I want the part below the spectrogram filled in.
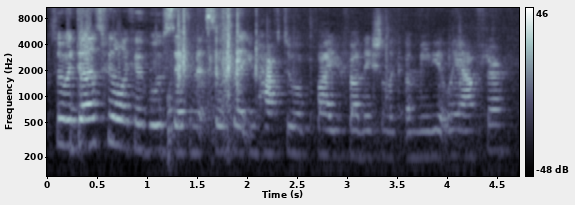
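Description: A woman's voice: on the high side, flat delivery, fast, over music. A young woman chatting casually and playfully while doing her makeup on camera. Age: young adult. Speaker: beauty vlogger. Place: small room indoors, seated at a table. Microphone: camera a few feet away. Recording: roomy, distant mic, background noise, clinking.

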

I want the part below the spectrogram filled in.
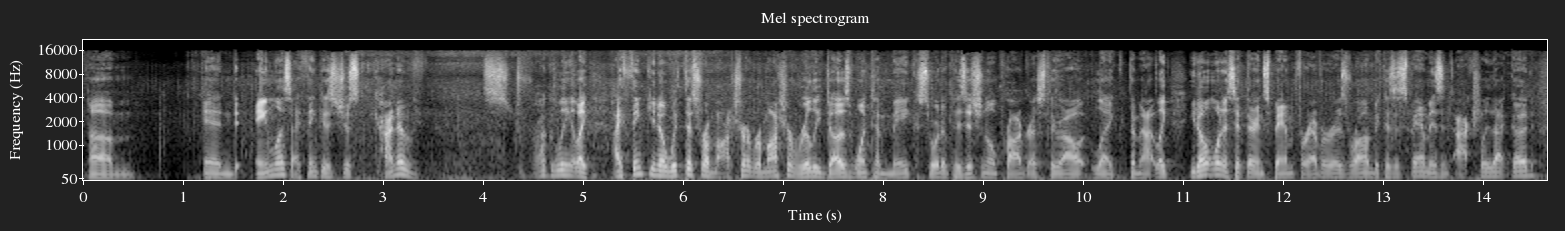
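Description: A young man with a lowish voice breaks down the match for a live esports stream. He talks casually, leaning on filler words as he works through his analysis. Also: moderate pace, a little mellow. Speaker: esports commentator.

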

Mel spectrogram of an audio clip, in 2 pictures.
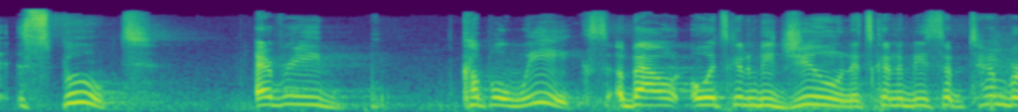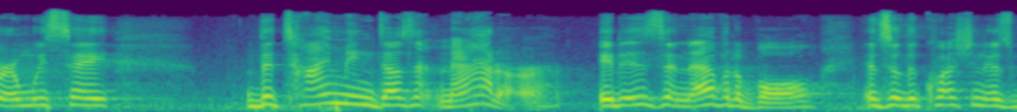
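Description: A woman's voice: on the high side, darkish tone. Emphatic woman on a conference stage. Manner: confident, emphatic, repeats words for stress. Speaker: investor and keynote guest. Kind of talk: onstage interview. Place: large conference hall stage. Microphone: lapel mic. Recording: long hall reverb.

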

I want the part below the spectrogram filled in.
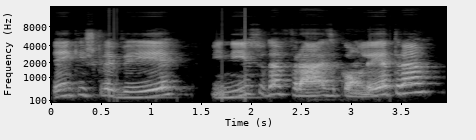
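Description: Her voice is on the high side, a bit bright, animated and unhurried, with some vocal fry. She's a primary school teacher with a Brazilian Portuguese accent, patiently dictating to young children in a live online lesson and checking in frequently, heard through echoey, muffled video-call sound.

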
